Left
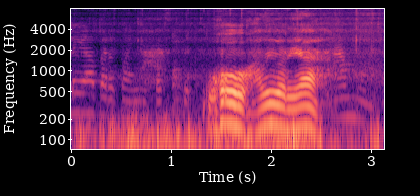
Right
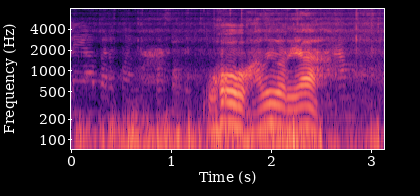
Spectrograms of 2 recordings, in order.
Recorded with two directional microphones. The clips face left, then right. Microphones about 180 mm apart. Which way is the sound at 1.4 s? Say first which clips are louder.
Left 6 dB; 25° left (ahead or behind).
